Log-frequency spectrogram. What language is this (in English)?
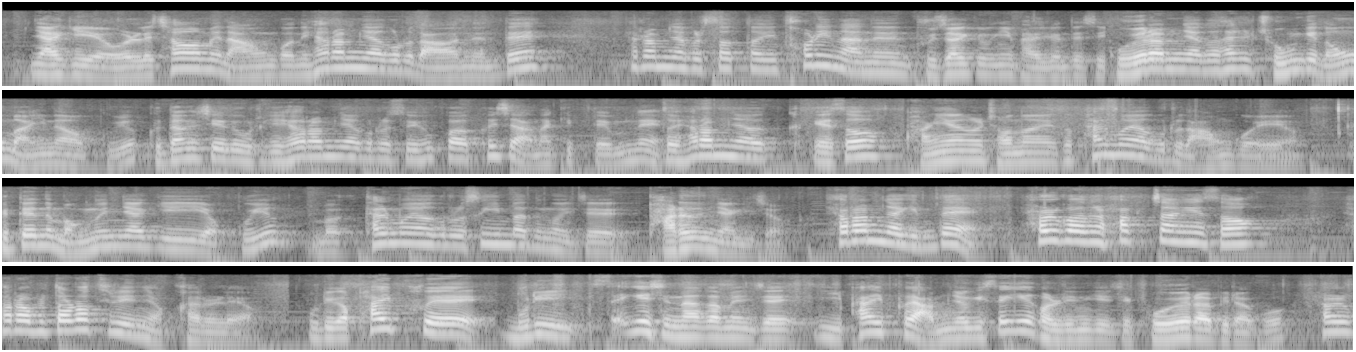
Korean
